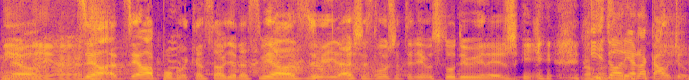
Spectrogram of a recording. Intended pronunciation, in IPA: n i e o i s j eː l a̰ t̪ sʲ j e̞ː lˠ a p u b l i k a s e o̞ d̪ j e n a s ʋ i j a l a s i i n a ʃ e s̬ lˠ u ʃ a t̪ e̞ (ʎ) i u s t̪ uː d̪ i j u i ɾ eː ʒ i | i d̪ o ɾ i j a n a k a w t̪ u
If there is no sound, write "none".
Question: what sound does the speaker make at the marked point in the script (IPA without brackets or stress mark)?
ʎ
